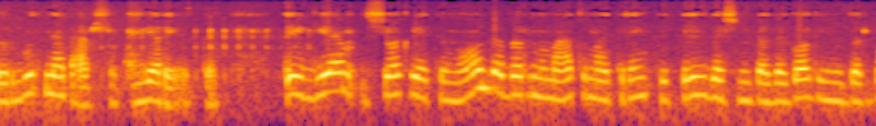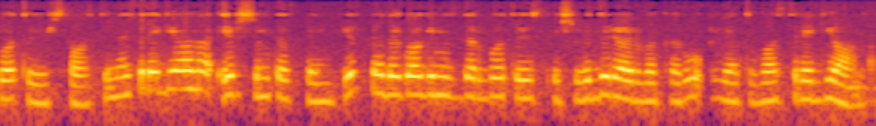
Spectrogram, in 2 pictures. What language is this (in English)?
Lithuanian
